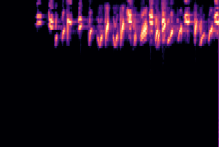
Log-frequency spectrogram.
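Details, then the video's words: Goldfinch song used for song training: after a brief silence, a rapid, continuous jumble of high twittering chirps, short trills and buzzy notes, closely packed with barely a pause, and no other sounds. "Song Goldfinch Training"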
